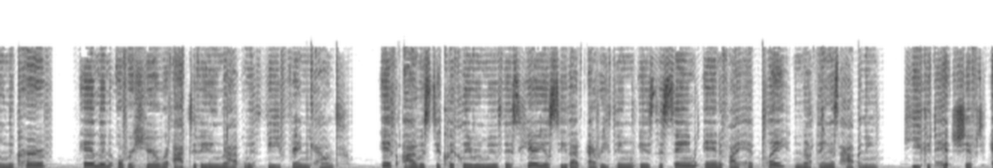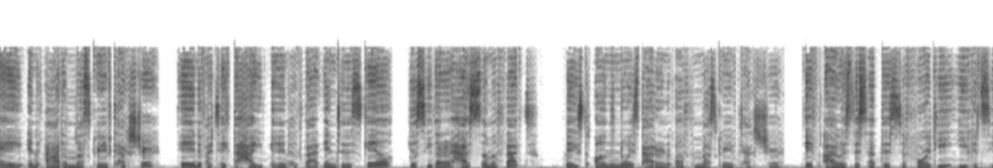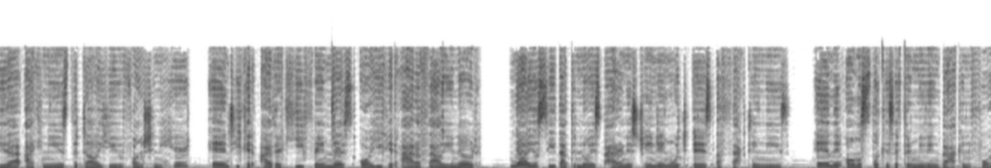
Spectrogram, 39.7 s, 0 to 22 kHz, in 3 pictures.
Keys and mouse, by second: 0.0 Right, 2.3-4.2 drag, 5.0 ctrl+s, 5.8 click, 8.7 space, 10.9-11.6 shift+middle drag, 12.0 space, 12.0 shift+a, 15.6-18.2 drag, 20.2 click, 20.7-23.1 drag, 24.0-25.5 drag, 26.9-29.0 drag, 31.0 click, 31.5 shift+a.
